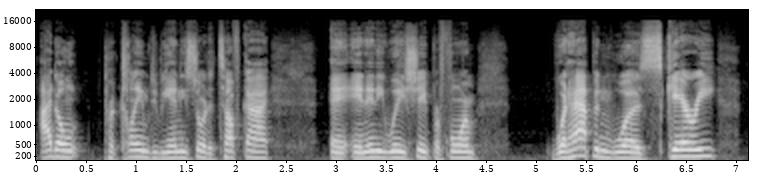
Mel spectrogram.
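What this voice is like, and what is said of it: New York accent. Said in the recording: “I sound tough because of my New York accent”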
